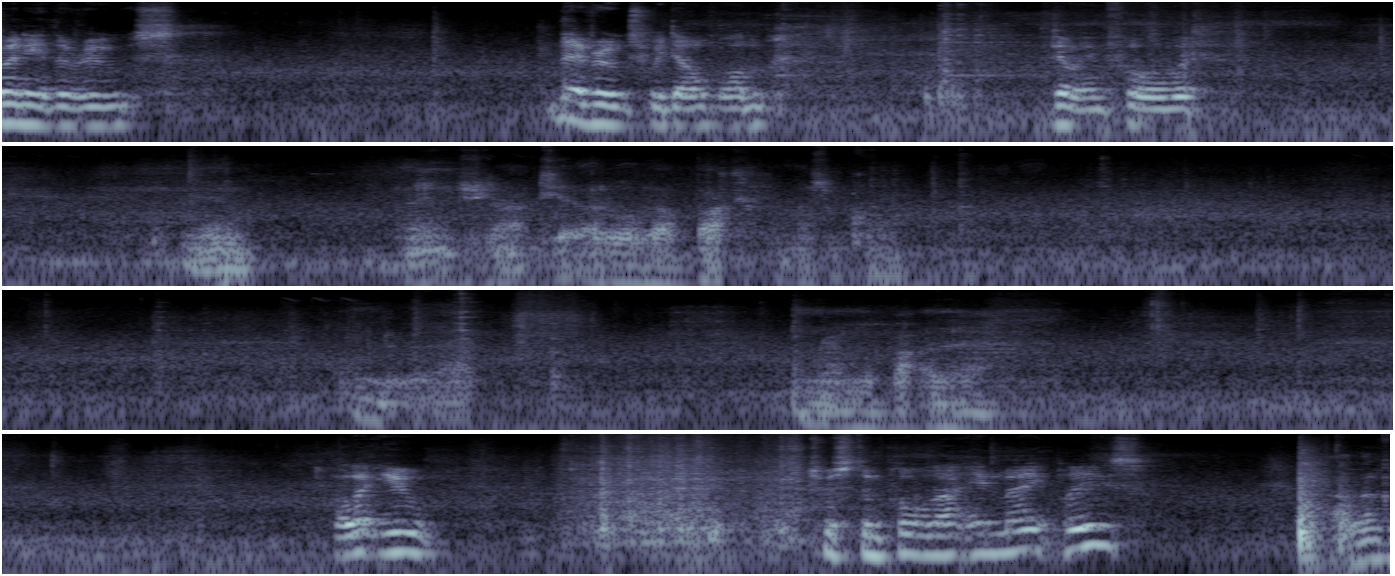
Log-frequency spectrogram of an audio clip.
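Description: A middle-aged man talks calmly nearby.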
